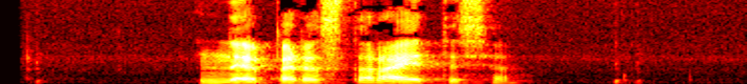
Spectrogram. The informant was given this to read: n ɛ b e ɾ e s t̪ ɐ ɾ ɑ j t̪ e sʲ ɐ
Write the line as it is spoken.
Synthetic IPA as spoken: n ɛ p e ɾ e s t̪ ɐ ɾ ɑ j t̪ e sʲ ɐ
